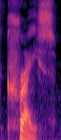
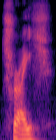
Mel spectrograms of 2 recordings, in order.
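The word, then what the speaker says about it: Chrace: It's Crace. The reason it's Crace is because, and not Trace. I hear some people trying to go a race, trace. It's not that, it's Crace.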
